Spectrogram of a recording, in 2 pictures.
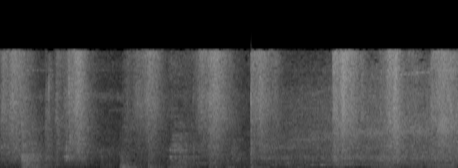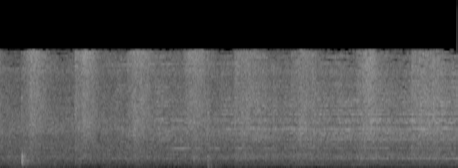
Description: Sweeping and power tool running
